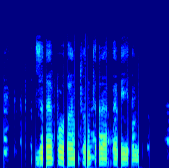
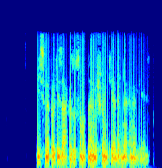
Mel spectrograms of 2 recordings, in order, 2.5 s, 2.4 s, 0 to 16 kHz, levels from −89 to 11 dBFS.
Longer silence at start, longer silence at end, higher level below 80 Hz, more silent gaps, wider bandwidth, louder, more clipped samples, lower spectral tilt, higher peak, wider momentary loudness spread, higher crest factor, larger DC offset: second, 0.05 s vs 0.55 s; second, 0 s vs 0.2 s; second, -66 dBFS vs -40 dBFS; first, 0.15-0.37 s, 0.48-0.52 s, 1.93-1.97 s, 2.25-2.46 s vs none; about the same, 7.4 kHz vs 7.8 kHz; second, -39 LUFS vs -20 LUFS; neither; about the same, -6 dB/octave vs -6 dB/octave; second, -20 dBFS vs -4 dBFS; first, 13 LU vs 8 LU; about the same, 20 dB vs 16 dB; neither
